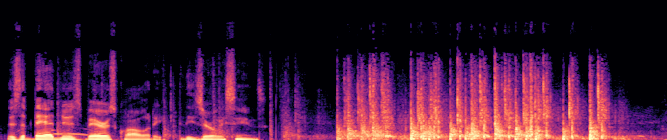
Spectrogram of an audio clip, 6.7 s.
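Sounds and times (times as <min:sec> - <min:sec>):
speech: 0:00.1 - 0:03.1
rifle shots on a shooting range during recruit training: 0:01.6 - 0:06.4.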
